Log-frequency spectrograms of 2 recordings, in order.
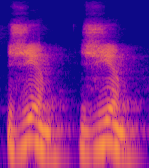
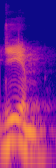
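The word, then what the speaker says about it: جيم: In the classic way, it was Jim. Then if I say it in the Egyptian way, Egyptian pronunciation, then it will be Gim.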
